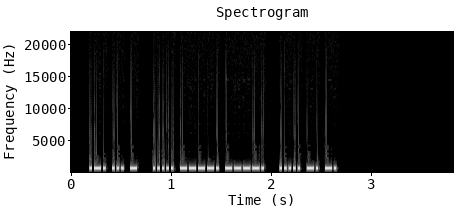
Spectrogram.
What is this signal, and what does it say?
Morse code, heard as a keyed tone, about 54 wpm, 700 Hz. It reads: RST 599 5NN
